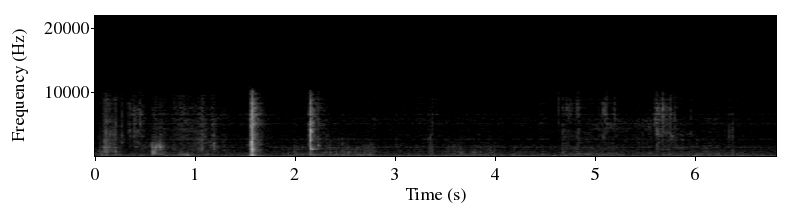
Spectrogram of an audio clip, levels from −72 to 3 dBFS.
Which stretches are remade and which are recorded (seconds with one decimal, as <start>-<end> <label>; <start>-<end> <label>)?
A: 0.0-6.8 remade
